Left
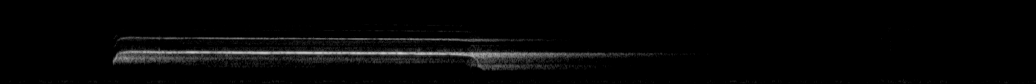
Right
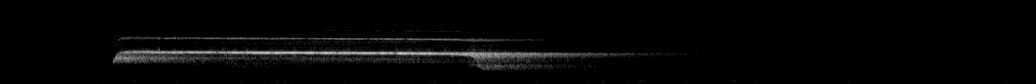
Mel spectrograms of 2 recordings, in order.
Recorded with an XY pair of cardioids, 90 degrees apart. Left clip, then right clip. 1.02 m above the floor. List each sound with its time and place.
1.1 s a scream: 30° left, 0.9 m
